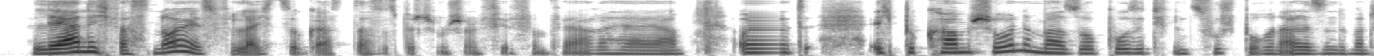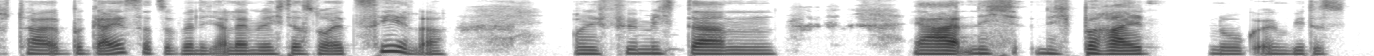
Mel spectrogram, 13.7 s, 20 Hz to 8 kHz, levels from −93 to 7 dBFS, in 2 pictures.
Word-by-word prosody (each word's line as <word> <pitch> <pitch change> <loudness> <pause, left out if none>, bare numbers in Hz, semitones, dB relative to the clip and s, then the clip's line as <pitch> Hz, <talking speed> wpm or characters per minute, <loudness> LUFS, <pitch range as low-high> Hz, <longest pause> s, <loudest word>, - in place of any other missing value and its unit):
lerne 220 +7 +10
ich 240 - -1
was 170 - -2
Neues, 250 +7 +3
vielleicht - - -4
sogar.”, - - -7
das - - -9
ist - - -11
bestimmt - - -9
schon - - -6
4, - - -12
5 - - -13
Jahre 180 - -8
her, 175 -1 -6
ja. 165 - -5 0.3
Und 215 - -3 0.3
ich - - -3
bekomme 230 0 +1
schon 270 +7 +7
immer 215 -8 +1
so 190 0 -4
positiven 200 -2 -7
Zuspruch 205 -4 -8
und 175 - -6
alle 175 - -1
sind 175 +1 -6
immer 175 0 -8
total 175 -2 -2
begeistert 175 +6 -1
so, 160 0 -8
wenn 165 0 -4
ich 160 - -9
allein 165 0 -1
wenn 165 - -2
ich 165 - -7
das 170 -2 -3
nur 155 - -1
erzähle. 225 - +1 0.6
Und 175 - -4
ich 170 - -4
fühle 185 - -6
mich 185 -1 -5
dann, 170 -1 +2 0.7
ja, 170 -1 +8
nicht 190 +3 -4
nicht 185 -4 -7
bereit 170 -3 +5 0.3
genug, 165 -2 -8
irgendwie 165 -1 -6
das 155 0 -6
175 Hz, 220 wpm, -24 LUFS, 170-205 Hz, 0.7 s, lerne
